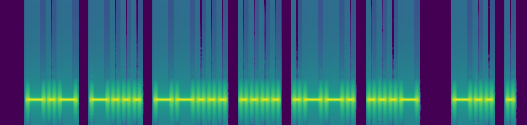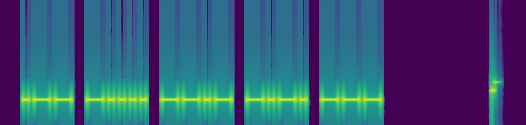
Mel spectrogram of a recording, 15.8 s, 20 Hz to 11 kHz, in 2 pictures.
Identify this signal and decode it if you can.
Morse code, heard as a keyed tone, about 15 wpm, 700 Hz. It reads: KB7HPV DE W6QCO
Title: USA Callsign DE Callsign 15wpm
